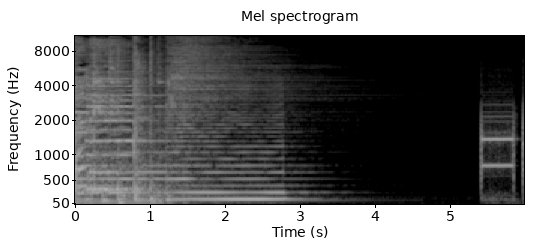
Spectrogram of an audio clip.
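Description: Telephone dialing tones: a sustained ringing chord fades away into silence, then short, steady two-tone keypad beeps sound near the end.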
